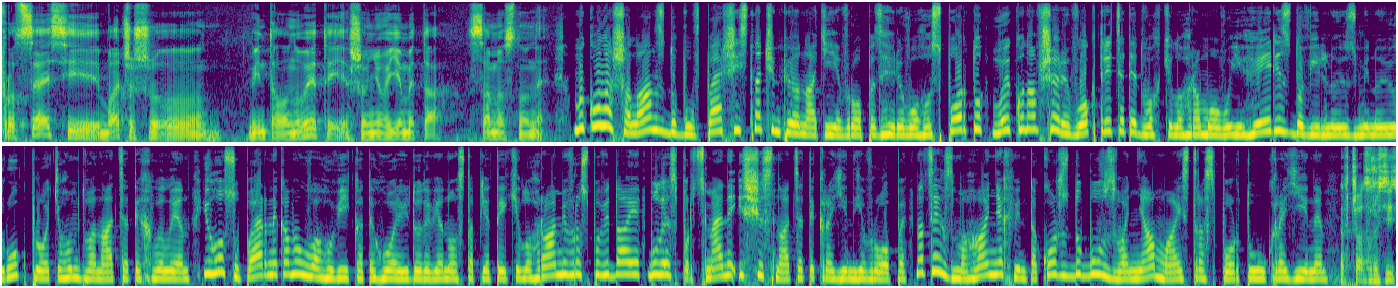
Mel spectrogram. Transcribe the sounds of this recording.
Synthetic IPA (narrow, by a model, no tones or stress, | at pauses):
pɾɔt̪sɛsʲḭbɑt͡ʃʊʃt͡ʃɔ̰ | ʋʲint̪ɐlˠɐnɔʋɪt̪ɪ̰ʃt͡ʃɔwnʲɔɦɔjɛmet̪ɑ̰sɑmɛɔsnɔwnɛ̰mɪkɔlˠɐʃɐlˠɑnzd̪ɔbuwpɛrʃisʲtʲnɐt͡ʃemʲpʲiɔnɑtʲijeʋɾɔpɪzɦɪɾʲɔʋɔɦɔspɔrt̪ʊʋɪkɔnɐwʃɪɾɪʋɔkt̪ɾɪt͡sʲːɐt̪ɪd̪ʋɔxkʲilˠɔɦɾɐmɔʋɔjiɦɪɾʲizd̪ɔʋʲilʲnɔjʊzmʲinʊjʊɾukpɾɔtʲɐɦɔmd̪ʋɐnɑt͡sʲːɐt̪ɪxʋɪlˠɪnjɔɦɔsʊpɛrnɪkɐmɪwʋɐɦɔʋʲijkɐt̪eɦɔɾʲijid̪ɔd̪e̞ʋʲjɐnɔst̪ɐpʲjɐt̪ɪkʲilˠɔɦɾɑmʲiwrɔspɔʋʲid̪ɑjɛbʊlˠɪspɔrt̪smɛnɪʔiz̥ʃisnɑt͡sʲːɐt̪ɪkɾɐjinjeʋɾɔpɪnɐt̪sɪɣzmɐɦɑnʲːɐxʋʲint̪ɐkɔʒzd̪ɔbuwzʋɐnʲːamɑjst̪ɾɐspɔrt̪ʊːkɾɐjinɪwt͡ʃɑsrɔsʲis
